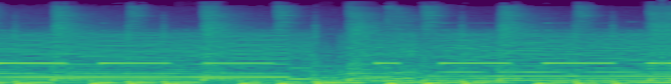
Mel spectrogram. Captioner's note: phone beeping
